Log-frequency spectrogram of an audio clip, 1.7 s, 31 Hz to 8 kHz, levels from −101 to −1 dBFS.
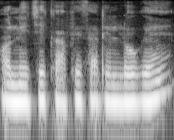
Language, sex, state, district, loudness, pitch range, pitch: Hindi, male, Jharkhand, Deoghar, -12 LUFS, 135-145 Hz, 140 Hz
